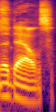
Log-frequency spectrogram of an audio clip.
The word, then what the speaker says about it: The Dalles: The Dalles. the Dalles. Dalles, yeah. How do you spell that? It's the and then DAL. Oh, it is the Dalles. Again, pronouncing all the Dalles.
